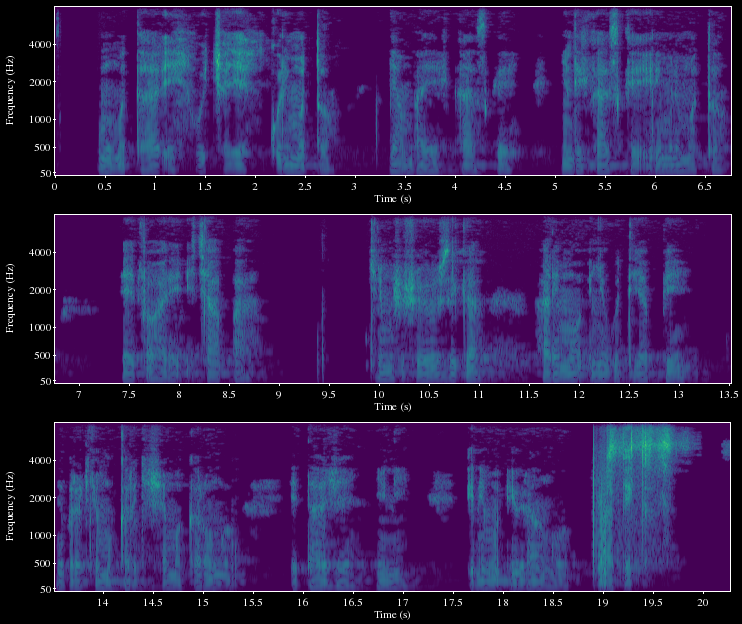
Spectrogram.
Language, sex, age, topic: Kinyarwanda, male, 18-24, government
